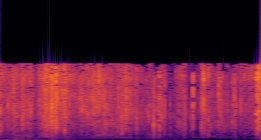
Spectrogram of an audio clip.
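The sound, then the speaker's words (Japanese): Puffed corn snack sticks are eaten fast in a speed-eating contest, with a faint, steady run of crisp crunching and crackling rustles. “うまい棒早食い対決、よーいスタート”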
